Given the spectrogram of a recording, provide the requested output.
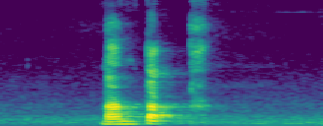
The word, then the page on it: Hnantak: Ishir; Chamacoco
